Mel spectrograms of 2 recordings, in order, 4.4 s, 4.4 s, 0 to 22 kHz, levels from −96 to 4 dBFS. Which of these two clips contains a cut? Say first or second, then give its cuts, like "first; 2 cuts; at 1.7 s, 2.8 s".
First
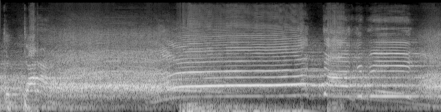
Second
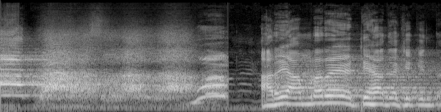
second; 1 cut; at 2.3 s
